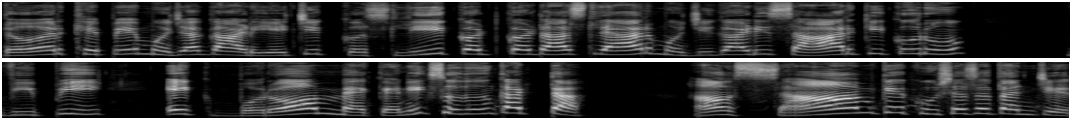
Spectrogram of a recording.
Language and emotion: Goan Konkani, happy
